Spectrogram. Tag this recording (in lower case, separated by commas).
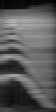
door, cupboard open or close, home sounds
